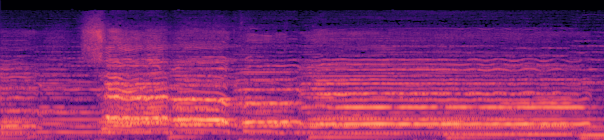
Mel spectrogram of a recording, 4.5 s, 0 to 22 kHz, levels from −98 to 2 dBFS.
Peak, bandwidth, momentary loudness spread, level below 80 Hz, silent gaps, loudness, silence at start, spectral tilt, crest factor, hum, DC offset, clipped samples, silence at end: -8 dBFS; 16 kHz; 10 LU; -52 dBFS; none; -22 LUFS; 0 s; -4 dB/octave; 16 dB; none; under 0.1%; under 0.1%; 0 s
